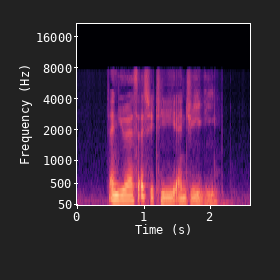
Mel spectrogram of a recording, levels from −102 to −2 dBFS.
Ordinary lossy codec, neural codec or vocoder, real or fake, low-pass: none; codec, 16 kHz, 1 kbps, FunCodec, trained on LibriTTS, 50 frames a second; fake; none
